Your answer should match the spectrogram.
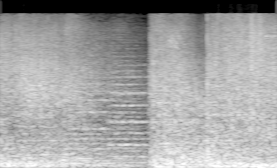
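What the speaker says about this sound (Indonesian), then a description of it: "Cerita anime ini dimulai dengan memperlihatkan sebuah tempat yang tiba-tiba meledak." An explosion in the anime Magi, where a place suddenly blows up, a dense roaring blast with a sharp burst of rumble partway through, loud and close, with no talking.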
